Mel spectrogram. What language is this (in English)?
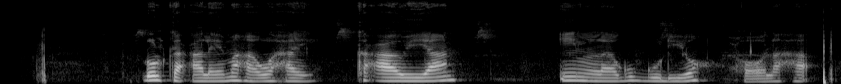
Somali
